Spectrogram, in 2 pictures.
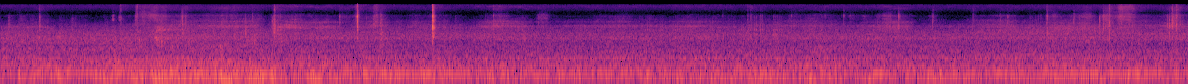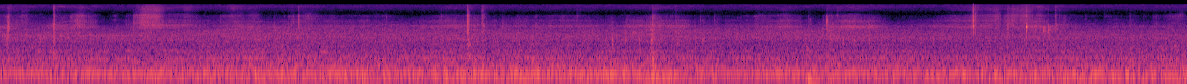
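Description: A car driving at low speed, heard from inside the cabin: a steady engine hum with tyre and road noise, and a few light clicks.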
